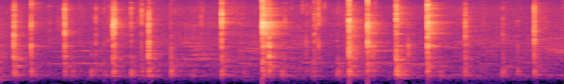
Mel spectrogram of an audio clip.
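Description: A plastic spoon stirring thick yogurt and spice marinade in a glass bowl, with irregular clicks and scrapes as the spoon knocks and drags against the glass; one sharper knock about two and a half seconds in.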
